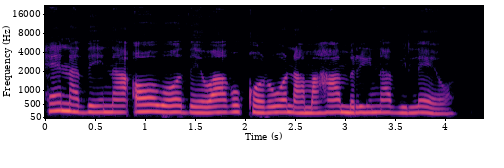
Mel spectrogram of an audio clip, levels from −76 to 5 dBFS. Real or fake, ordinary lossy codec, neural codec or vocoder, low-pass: real; none; none; none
